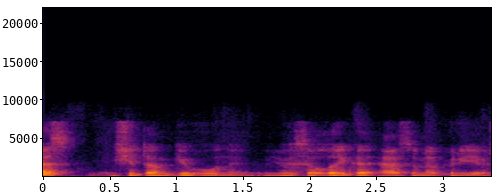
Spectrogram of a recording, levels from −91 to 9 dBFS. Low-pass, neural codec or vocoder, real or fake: 9.9 kHz; none; real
